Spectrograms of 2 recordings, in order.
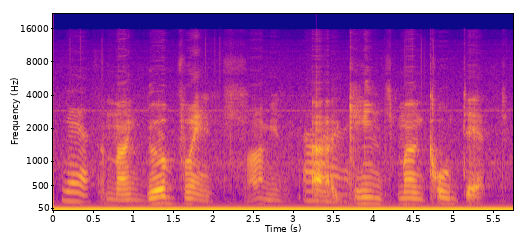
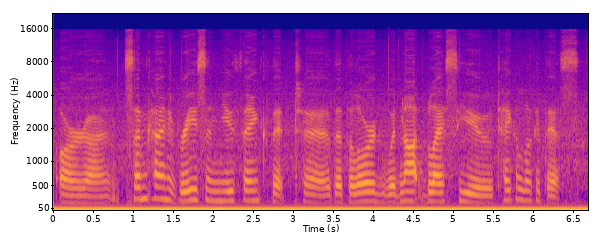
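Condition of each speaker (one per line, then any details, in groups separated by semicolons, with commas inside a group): Cerebral palsy; from birth, 18 minutes oxygen deprivation at birth; affected by oxygen deprivation at birth
No condition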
